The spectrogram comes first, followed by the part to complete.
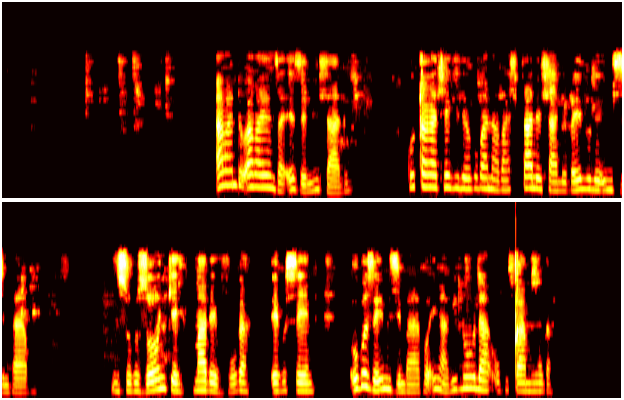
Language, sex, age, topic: North Ndebele, male, 25-35, health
